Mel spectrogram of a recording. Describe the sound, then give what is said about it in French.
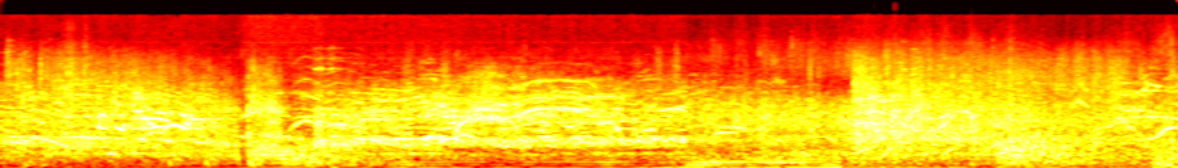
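A chaotic, loud crowd of many people shouting and screaming at once during a street riot, continuous, with rumbling engine-like noise and scattered bangs underneath. “Qui crie, hurle. Ils sont apeurés, ont quitté leur scooter et essayent de sortir de ce genre de bataille qui est devenu la rue.”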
